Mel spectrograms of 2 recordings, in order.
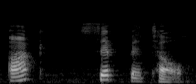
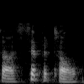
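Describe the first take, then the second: First: The word begins with an 'ock' sound. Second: The word does not begin with an 'ock' sound. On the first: The speaker calls it right. "So the O C says oc" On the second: The speaker calls it wrong. "You would think it's occipital or something, but no"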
